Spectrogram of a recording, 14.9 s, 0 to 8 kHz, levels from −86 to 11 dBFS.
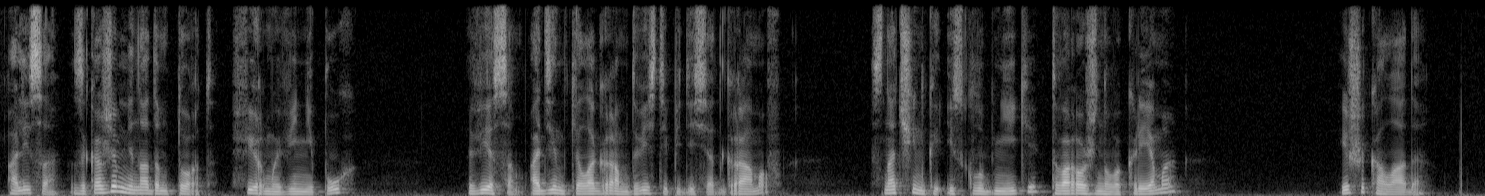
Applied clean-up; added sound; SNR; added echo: none; none; none; none.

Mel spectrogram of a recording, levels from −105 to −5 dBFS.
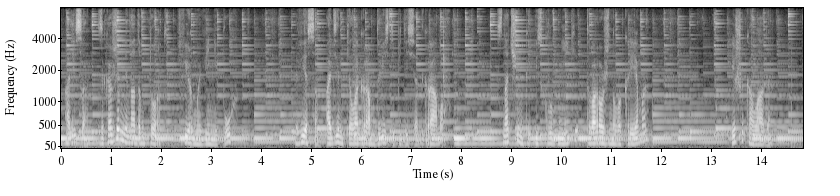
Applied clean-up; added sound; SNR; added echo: none; Acoustic guitar; 1 dB; none.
